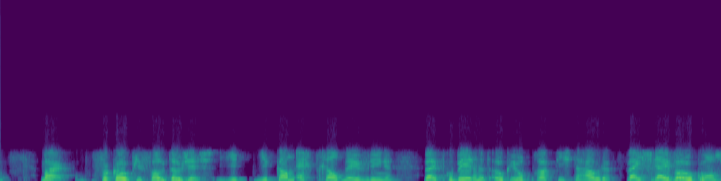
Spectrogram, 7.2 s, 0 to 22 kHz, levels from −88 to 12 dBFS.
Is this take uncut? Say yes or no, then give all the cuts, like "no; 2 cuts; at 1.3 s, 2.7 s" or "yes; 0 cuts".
no; 2 cuts; at 2.9 s, 6.2 s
